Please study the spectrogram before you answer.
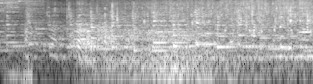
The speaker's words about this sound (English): the fizzy drink drips onto the floor between her legs, making it look as if she's wetting herself.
